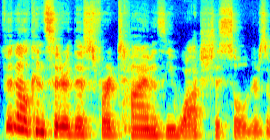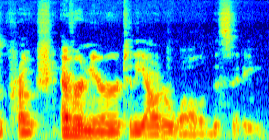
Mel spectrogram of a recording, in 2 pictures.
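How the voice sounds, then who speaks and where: A man's voice: medium pitch, animated, fairly quick. A man who hosts a story session as an author, presenting and reading his own fantasy writing aloud. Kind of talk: informal introduction, then dramatic story narration.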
